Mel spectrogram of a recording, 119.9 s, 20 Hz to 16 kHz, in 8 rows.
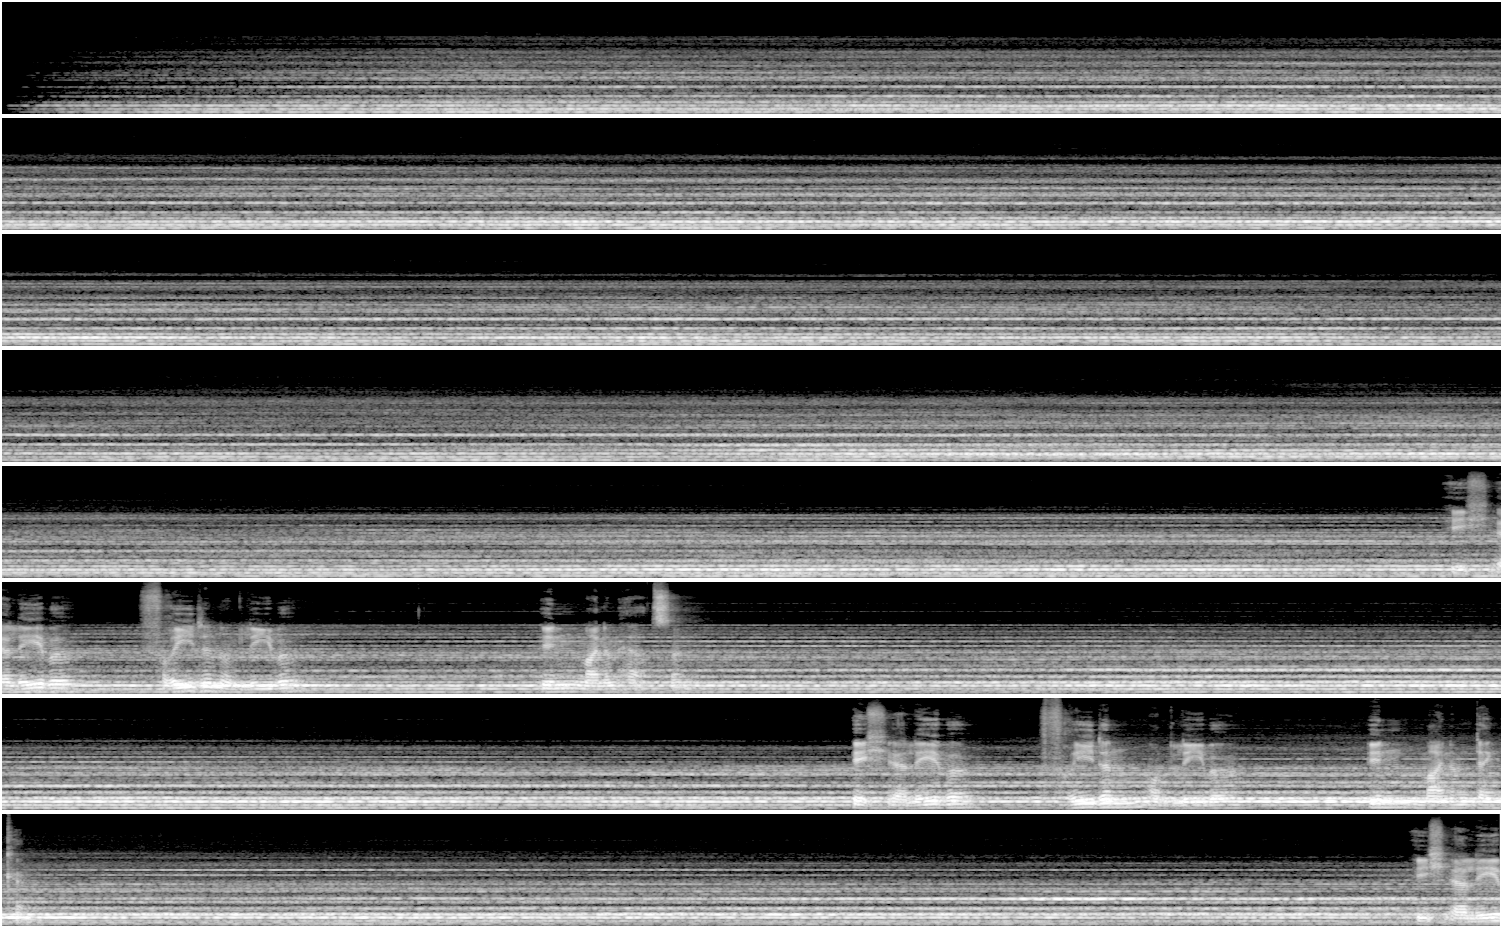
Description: frieden-und-liebe-meditation11min.mp3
